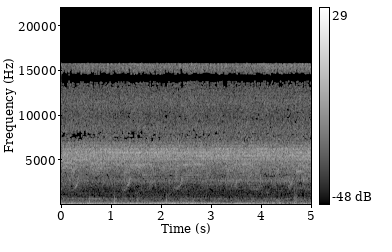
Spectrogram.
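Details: A steady, high summer insect chorus hums without pause over a low background rumble in a temple park at Ikegami Honmonji, Tokyo, Japan.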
